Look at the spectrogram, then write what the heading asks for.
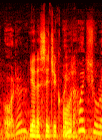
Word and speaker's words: Psijic: Yeah, the P is silent, like in preposterous. I'm afraid I didn't see anything. Can you tell me more about what you saw? Some monk from the Order. The Psijic Order?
